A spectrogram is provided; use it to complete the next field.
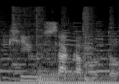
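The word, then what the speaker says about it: Kyu Sakamoto: And that was the first number 1 single by anyone of Asian descent since, how do you pronounce his name? Q Sakamoto.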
